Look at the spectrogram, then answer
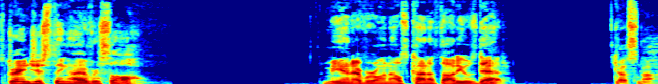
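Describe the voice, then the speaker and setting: Putting on a raspy character voice, a man talks at a moderate pace with long, frequent pauses. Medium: fan dub. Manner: casual storyteller, folksy.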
